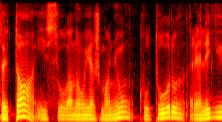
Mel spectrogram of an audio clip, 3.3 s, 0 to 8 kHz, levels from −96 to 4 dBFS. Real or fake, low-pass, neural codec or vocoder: fake; 7.2 kHz; codec, 24 kHz, 3 kbps, HILCodec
